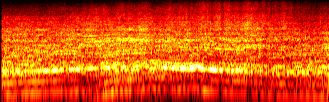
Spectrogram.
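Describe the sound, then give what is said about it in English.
A drag racing car's engine gives a loud, sustained roar with a steady, harsh tire squeal layered on top as it does a burnout in the water box to heat the tires. The sound is continuous for a few seconds with no talking. “All right, let's make a pass. Let's get them hot. Let's put it in the water box.”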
